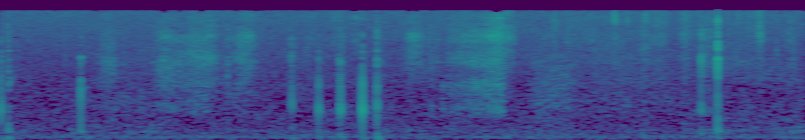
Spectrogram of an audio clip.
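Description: Long manicured nails scratch and tap the surface of a small hollow PVC vinyl Funko Pop Mad Hatter figure with a large head and top hat, held close to the microphone. Soft, bright scratching runs under a scattering of short, dry clicks with a mid-range tone. Roughly nine quiet taps land at irregular intervals.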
